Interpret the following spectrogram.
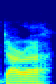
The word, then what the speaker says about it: Darragh: uh my name is Daryl um I'm going to just tell everyone how to pronounce my name now because everyone's rules it's Dara you can ignore the G and the H um I'm the CEO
